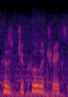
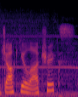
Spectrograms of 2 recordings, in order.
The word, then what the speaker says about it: Jaculatrix: to say Jaculatrix's name, you remember to emphasize the cool, because Jaculatrix is cool. Because I think I've been pronouncing it Joculatrix, like emphasis on the la, but it's supposed to be Jaculatrix.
